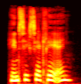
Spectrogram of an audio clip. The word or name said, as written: hensigtserklæring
